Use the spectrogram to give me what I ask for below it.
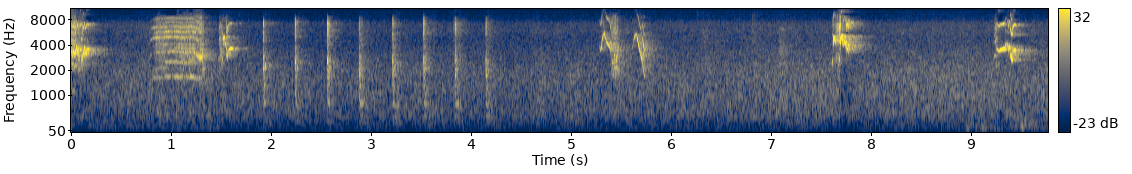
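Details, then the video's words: Male Javan myna: opening harsh squawks, then a steady series of about ten short clicking notes roughly every third of a second, followed by sparse sharp whistled calls. "Panggilan Suara Burung Jalak Kebo Jantan Gacor & Lantang"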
